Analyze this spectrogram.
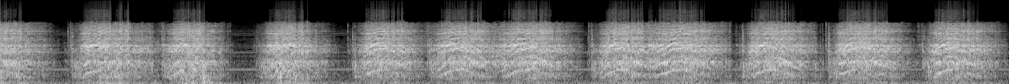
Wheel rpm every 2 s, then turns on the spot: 60, 50, 60, 80, 60.
none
